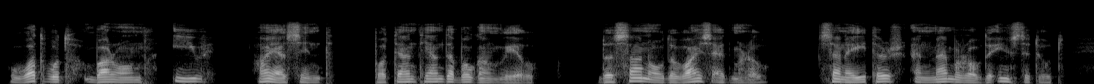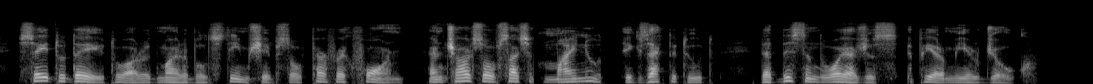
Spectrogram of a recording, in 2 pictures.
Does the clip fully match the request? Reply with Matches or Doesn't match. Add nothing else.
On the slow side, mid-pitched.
Doesn't match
